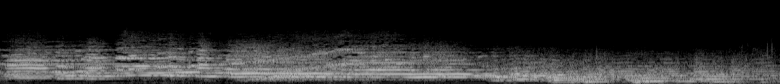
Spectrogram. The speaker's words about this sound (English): That siren means they're searching for me.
